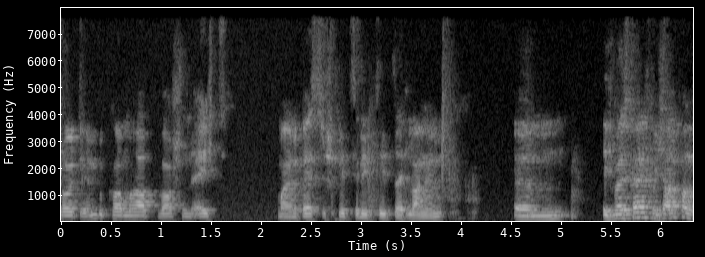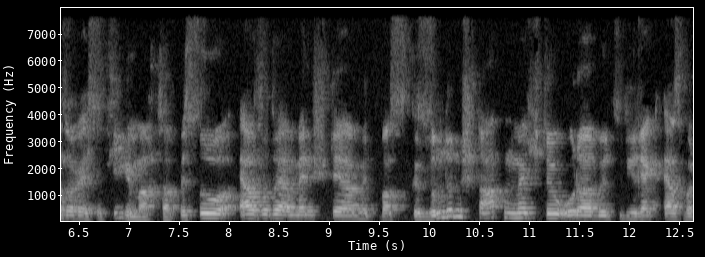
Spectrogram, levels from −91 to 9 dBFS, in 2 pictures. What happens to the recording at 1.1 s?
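Nothing goes wrong at 1.1 s: the speech passes through intact, carrying only the ordinary call microphone processing, whose high-pass filter trims the lowest bass and whose band ends at 8 kHz.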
